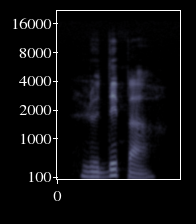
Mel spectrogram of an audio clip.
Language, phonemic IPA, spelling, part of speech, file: French, /de.paʁ/, départ, noun / verb, Fr-départ.ogg
- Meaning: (noun) departure, start; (verb) third-person singular present indicative of départir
